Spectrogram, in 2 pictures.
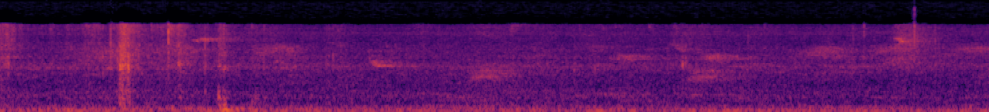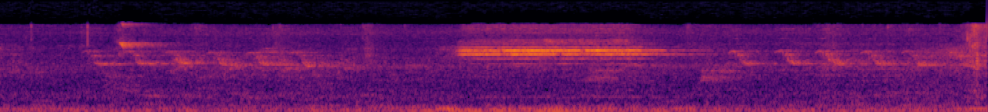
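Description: Birds calling: a rapid series of short chirps from about eight seconds in, one louder drawn-out call around eleven seconds, then more rapid chirps, over a low background rumble.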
